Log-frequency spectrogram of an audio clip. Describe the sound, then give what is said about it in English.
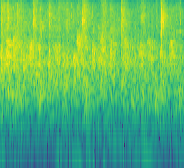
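An audience applauds long-serving award recipients standing to be honored, giving steady, continuous clapping at a fairly soft level with no distinct voices. “我哋一齊拍手。 Let's applaud.”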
